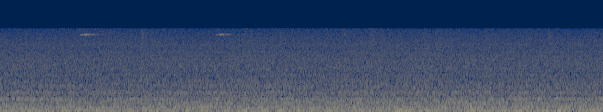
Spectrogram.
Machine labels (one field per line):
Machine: fan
